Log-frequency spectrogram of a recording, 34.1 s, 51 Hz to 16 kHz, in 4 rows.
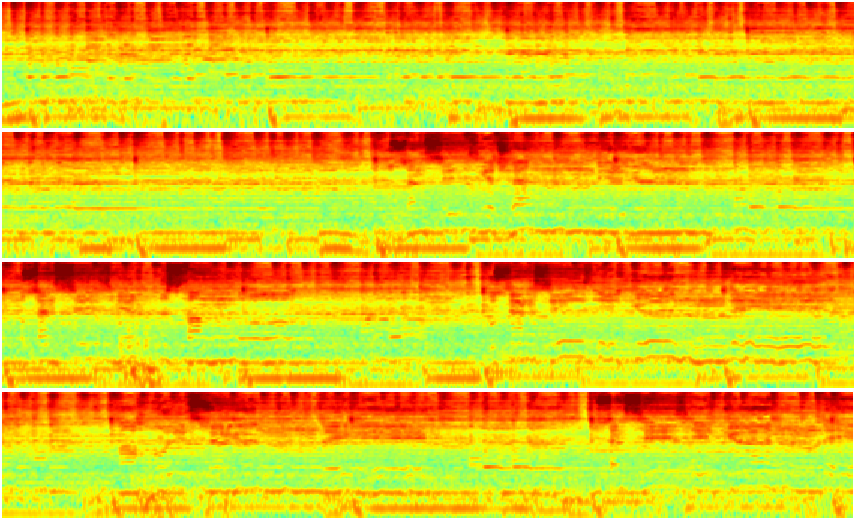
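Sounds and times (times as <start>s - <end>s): instrumental music with deep bass: 0.0s - 34.0s.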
